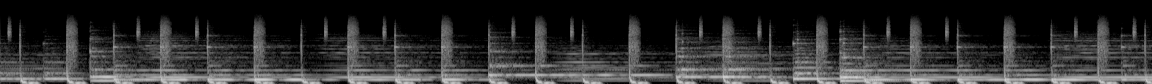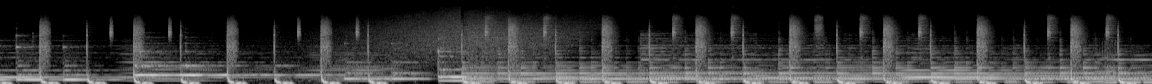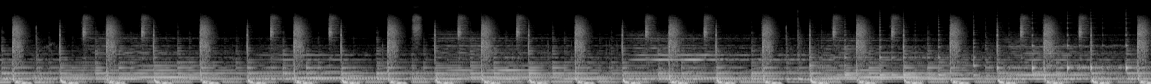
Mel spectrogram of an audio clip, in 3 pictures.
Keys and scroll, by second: 1.0 F4, 4.3 F4, 13.8 ctrl+BackSpace, 16.0 1, 16.3 F4, 20.4 F4, 21.7-22.6 typing, 24.7 F3, 24.9 1, 25.1 F3, 27.2 alt+q, 27.8 F3, 28.1 alt+x, 29.2 g, 29.6 alt+x, 29.9 F4, 30.3 r, 34.4 w.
